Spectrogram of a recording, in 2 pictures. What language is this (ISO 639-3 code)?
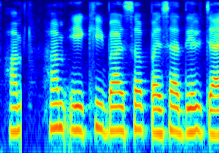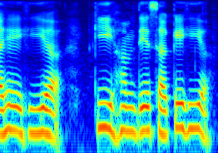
mag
